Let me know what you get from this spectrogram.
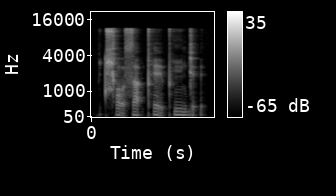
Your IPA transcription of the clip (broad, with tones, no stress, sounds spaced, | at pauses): t͡ɕʰ ɔ̰˦˨ s ä˦ ʔ pʰ ḛ˦˨ ɪ̯ pʰ ĩ˦ ɡ ɪ˦ ʔ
